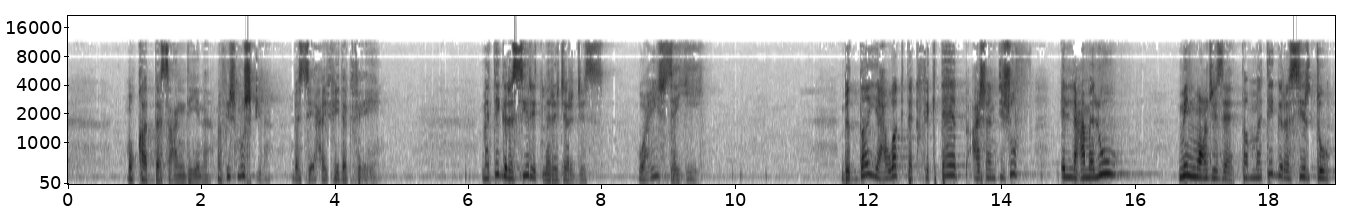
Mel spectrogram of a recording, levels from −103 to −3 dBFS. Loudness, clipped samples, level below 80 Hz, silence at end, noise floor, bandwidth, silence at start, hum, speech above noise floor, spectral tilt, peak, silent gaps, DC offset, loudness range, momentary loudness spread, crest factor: -19 LUFS; under 0.1%; -60 dBFS; 0.05 s; -56 dBFS; 11.5 kHz; 0.9 s; none; 35 dB; -2 dB/octave; 0 dBFS; none; under 0.1%; 6 LU; 16 LU; 22 dB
